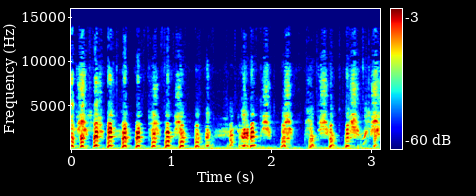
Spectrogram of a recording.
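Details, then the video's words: Domestic call ducks from a home flock of thirteen, a quick run of short, nasal quacks repeated about three times a second, several ducks chattering together. "コールダック 我が家の13羽の天使たち 9 callducks 13 angels in my house 9"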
